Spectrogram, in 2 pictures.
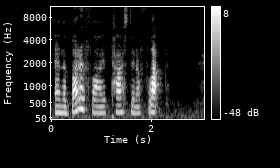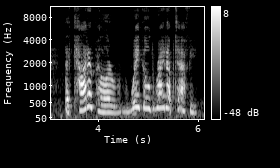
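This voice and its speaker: High, very animated woman teacher reading aloud. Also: a little slow, vocal fry, breathy edge. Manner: animated, emphatic, addressing young listeners directly. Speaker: teacher reading to young children. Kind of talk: expressive storybook read-aloud with questions to children.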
